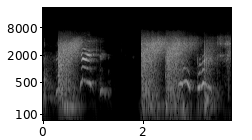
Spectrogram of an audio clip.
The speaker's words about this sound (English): The door, you idiot. I fired at the lock.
